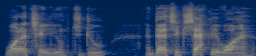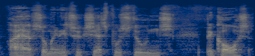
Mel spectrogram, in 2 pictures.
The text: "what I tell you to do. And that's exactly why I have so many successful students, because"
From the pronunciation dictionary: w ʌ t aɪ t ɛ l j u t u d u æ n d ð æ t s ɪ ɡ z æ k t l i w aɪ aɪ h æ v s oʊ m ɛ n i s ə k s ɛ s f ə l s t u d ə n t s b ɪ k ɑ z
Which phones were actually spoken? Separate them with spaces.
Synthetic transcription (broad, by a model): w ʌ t aɪ s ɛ l j u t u d u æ n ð æ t s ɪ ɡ s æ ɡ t l i w aɪ aɪ h æ v s oʊ m ɛ n i s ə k s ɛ s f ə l s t u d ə n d s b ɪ k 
